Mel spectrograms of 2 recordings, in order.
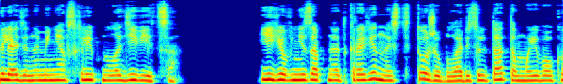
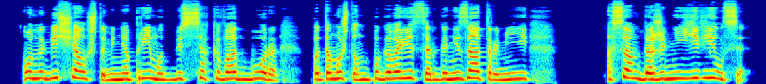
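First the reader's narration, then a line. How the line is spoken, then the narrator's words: Muffled sobbing, woman. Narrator (Russian): снова зарыдала, уткнувшись лицом в колени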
